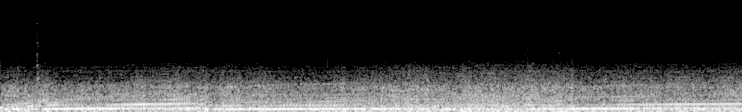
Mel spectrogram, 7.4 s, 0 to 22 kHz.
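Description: Tuned Volkswagen Passat B8 diesel, pushed to about 300 hp, accelerating hard from a launch in Sport mode. The engine note climbs, dips at a DSG upshift about two seconds in, then pulls again.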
